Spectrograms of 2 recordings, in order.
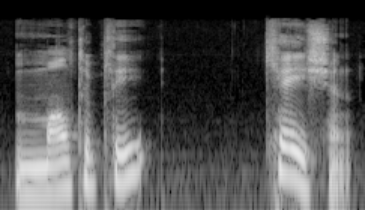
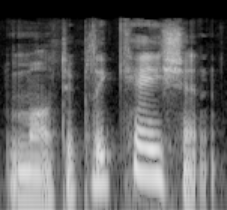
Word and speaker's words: multiplication: stressed syllable for example say the word multiplication and try to tap on the stressed syllables you will find that you can tap on the first and the forced syllables multiplied on em multiplication multiplication on the first and the fourth syllables the fourth syllable seems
